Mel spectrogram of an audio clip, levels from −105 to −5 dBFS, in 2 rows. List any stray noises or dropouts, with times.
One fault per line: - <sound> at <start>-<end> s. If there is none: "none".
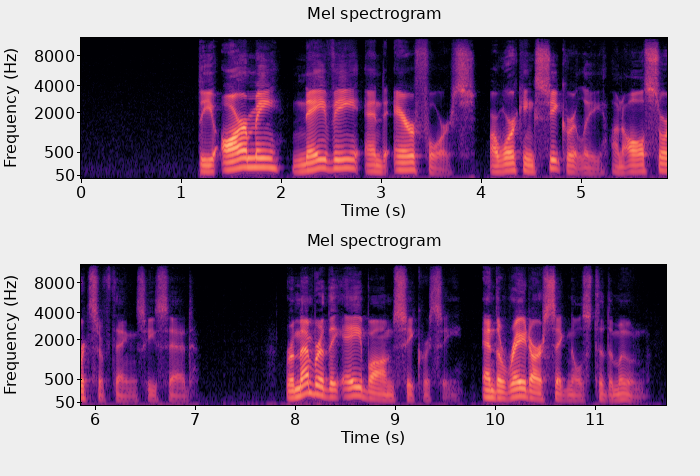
none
